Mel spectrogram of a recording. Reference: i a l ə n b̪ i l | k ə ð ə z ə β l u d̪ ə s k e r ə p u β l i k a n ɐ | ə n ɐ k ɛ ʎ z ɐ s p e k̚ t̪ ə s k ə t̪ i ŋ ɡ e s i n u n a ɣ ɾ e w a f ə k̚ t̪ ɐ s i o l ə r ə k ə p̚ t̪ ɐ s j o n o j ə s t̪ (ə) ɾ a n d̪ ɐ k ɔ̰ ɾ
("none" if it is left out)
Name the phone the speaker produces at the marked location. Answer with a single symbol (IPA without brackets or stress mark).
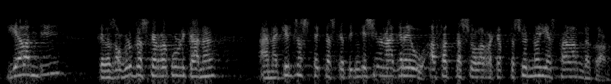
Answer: a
